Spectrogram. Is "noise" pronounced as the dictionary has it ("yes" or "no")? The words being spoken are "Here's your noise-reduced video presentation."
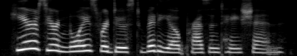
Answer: yes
